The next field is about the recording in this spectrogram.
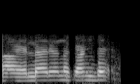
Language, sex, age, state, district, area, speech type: Malayalam, female, 45-60, Kerala, Thiruvananthapuram, urban, conversation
